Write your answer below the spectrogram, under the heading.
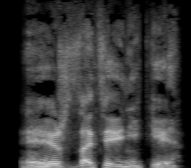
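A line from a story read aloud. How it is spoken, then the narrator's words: Snorting. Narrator (Russian): хмыкнул незнакомец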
